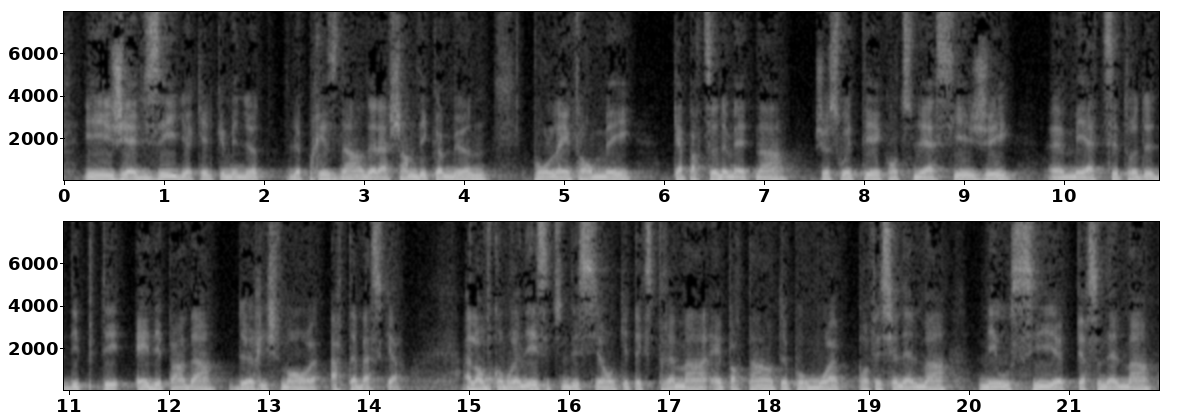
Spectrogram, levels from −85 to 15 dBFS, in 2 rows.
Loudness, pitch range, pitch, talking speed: -18 LUFS, 100-115 Hz, 105 Hz, 140 wpm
